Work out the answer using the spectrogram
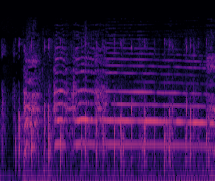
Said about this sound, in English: Hi, everyone. I'm Mayor …, and that's my rooster, Big Red. He looks just like a gunslinger in a spaghetti western.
